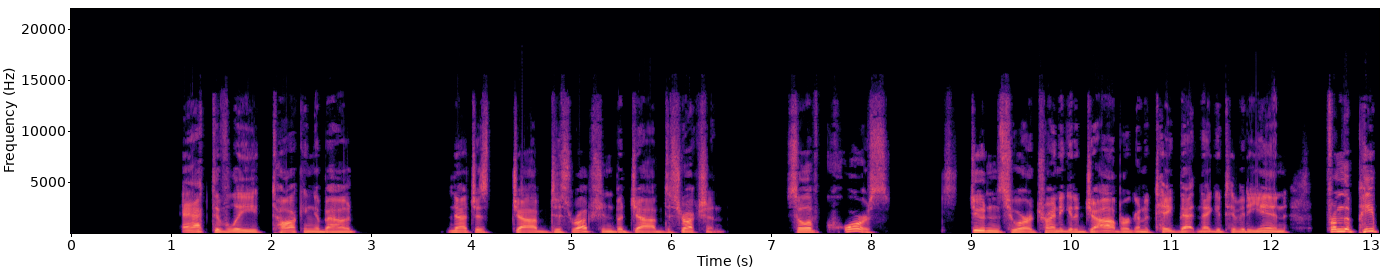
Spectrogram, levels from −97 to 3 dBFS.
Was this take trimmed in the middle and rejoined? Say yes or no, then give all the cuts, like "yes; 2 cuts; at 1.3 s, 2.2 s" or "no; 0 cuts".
no; 0 cuts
